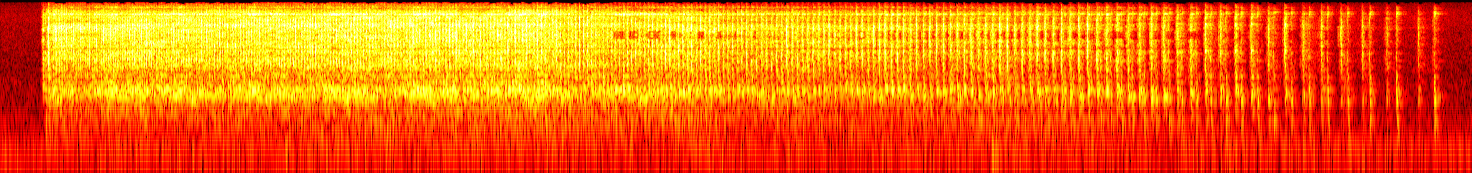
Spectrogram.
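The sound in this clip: A prize wheel being spun: a loud whirring burst as it starts, turning into rapid clicking that gradually slows and grows fainter as the wheel comes to rest.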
